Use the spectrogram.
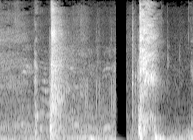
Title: SNEEZE COMPILATION!! (Funniest video)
